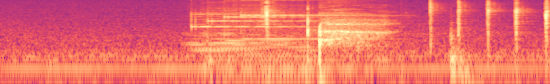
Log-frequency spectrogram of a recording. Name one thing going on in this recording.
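A video game plays a short, bright chiming sound effect.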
